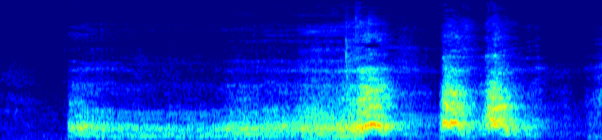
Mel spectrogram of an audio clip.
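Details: Rottweiler guarding the house: a long low rumbling growl swells into a loud bark, followed by two more short harsh barks.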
